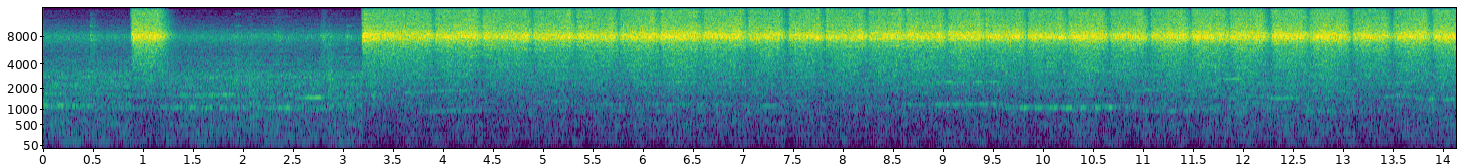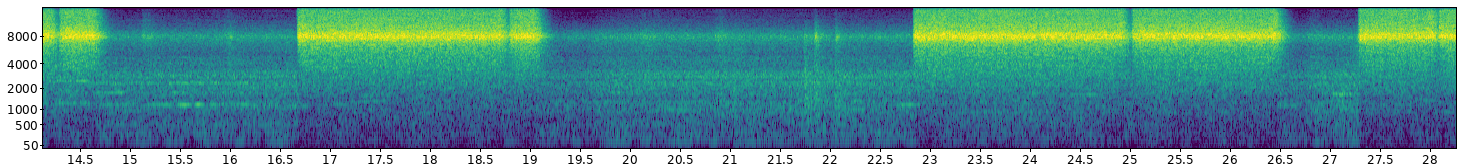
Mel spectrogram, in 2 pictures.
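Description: Compressed-air gravity-feed spray gun hissing in long bursts as its trigger is held and released, with short pauses between passes; a steady low hum underneath.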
